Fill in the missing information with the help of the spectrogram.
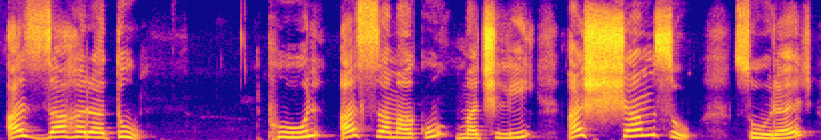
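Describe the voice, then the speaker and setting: A woman teaching an Arabic reader lesson, reading each word slowly and drawn out, then explaining it quickly. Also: on the high side, warm tone, dull audio. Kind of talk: explaining a language textbook lesson.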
